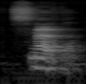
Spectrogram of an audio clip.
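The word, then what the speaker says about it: snerta: Esta pues se pronunciaría aquí, como viene antes de la R, es como snarta, snarta, snarta, snarta.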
